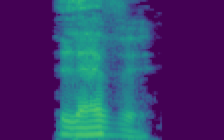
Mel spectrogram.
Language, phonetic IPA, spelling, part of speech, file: Polish, [ˈlɛvɨ], lewy, adjective, Pl-lewy.ogg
